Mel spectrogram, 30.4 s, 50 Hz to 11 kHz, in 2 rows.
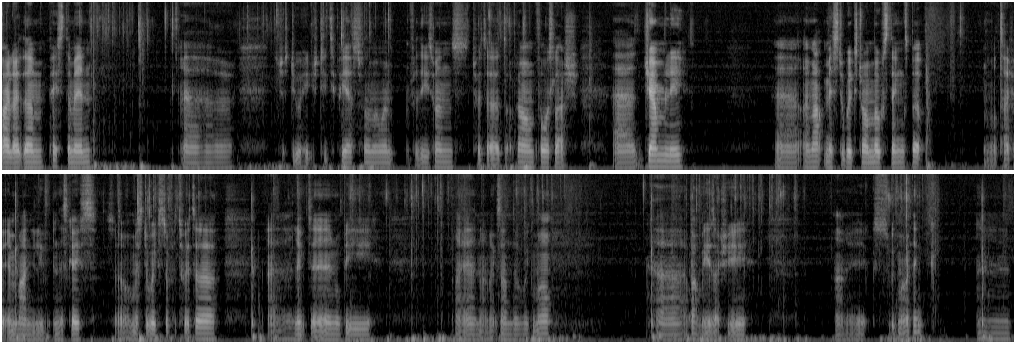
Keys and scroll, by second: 0.3 super+Left, 0.4 super+v, 1.2 super+z, 1.5 super+h, 2.0 shift+p, 2.5 shift+/, 5.1 shift+s, 5.3 shift+/, 7.1 super+., 16.6-17.9 typing.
